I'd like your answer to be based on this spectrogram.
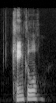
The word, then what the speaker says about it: Kinkle: Kinkle, kinkle. Now, I will pronounce it the way they would in Kentucky. This is a Kentucky. Kinkle, kinkle. – You got a P? – Kinkle, kinkle? – Yeah, K-I-N-K-L-E.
